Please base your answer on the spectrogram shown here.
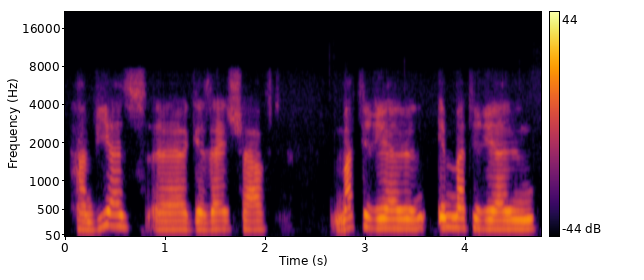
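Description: A man from Afghanistan calling in to a radio show, earnest and reflective, often pausing to find his words. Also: a little high, steady tone, no room sound. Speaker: caller. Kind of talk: call-in radio comment. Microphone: telephone. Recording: dull phone line.

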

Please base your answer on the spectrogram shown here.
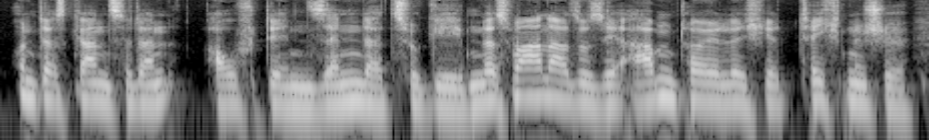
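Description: A man recollecting in an interview style, halting, with pauses between his phrases. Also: on the high side, steady tone, mellow, no echo, clean studio sound.

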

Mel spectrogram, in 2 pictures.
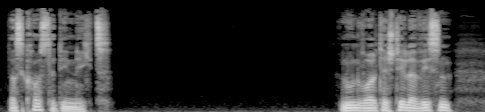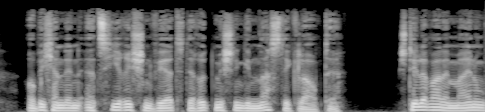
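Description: An actor playing a reflective male prosecutor, narrating a literary radio drama in a measured, detached, observant way. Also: sits low, darkish tone, slightly rough, no echo, studio quality. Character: reflective male state prosecutor recounting a visit to friends.

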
